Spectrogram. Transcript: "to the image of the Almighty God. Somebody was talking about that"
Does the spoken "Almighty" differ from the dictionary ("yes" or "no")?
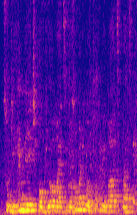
yes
